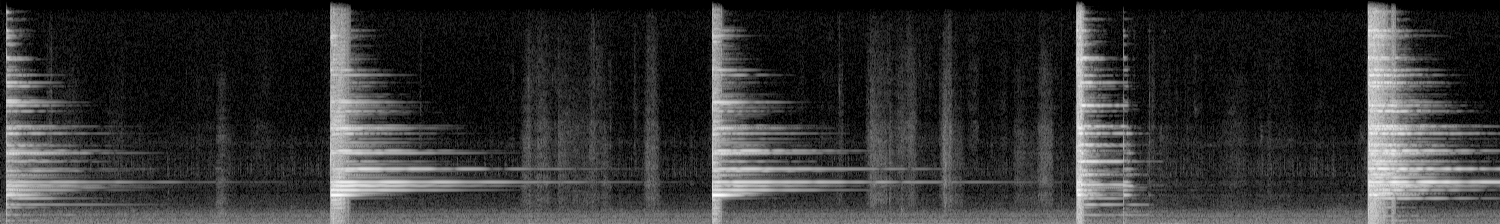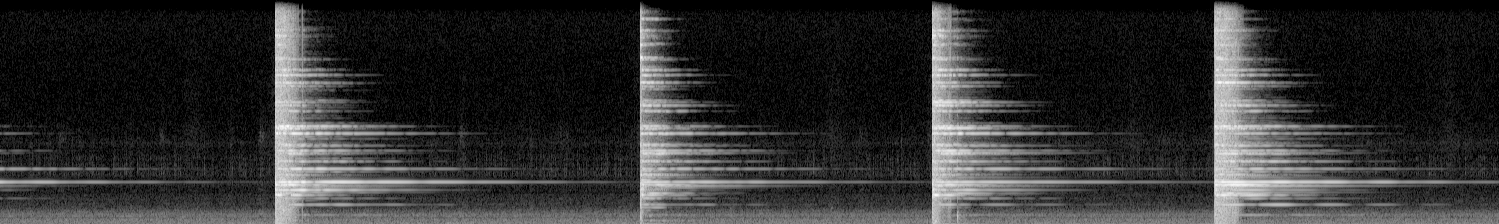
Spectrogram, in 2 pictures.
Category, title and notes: Music > Solo percussion
BELLGong-Blue Snowball Microphone, CU Metal, Ringing, Various Nicholas Judy TDC
A 'desktop' metal gong ringing.
Blue-brand, Blue-Snowball, desktop, gong, metal, ring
